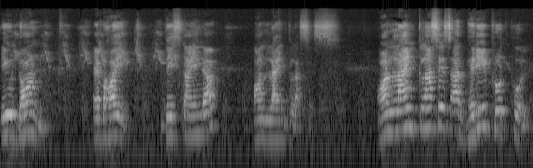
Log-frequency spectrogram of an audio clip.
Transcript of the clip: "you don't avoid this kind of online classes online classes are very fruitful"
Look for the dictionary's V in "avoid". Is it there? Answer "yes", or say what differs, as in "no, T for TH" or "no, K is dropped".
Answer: no, B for V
